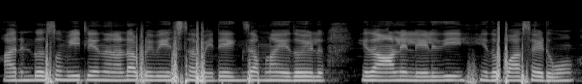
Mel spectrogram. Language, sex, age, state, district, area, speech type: Tamil, female, 18-30, Tamil Nadu, Thanjavur, urban, spontaneous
